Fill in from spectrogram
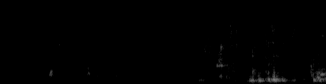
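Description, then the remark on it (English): Soft scattered sounds give way to a rush of splashing water being poured, loud bursts with a short pause before a final splash. No talking. “Maybe you need to be drinking a little bit of this, some water.”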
